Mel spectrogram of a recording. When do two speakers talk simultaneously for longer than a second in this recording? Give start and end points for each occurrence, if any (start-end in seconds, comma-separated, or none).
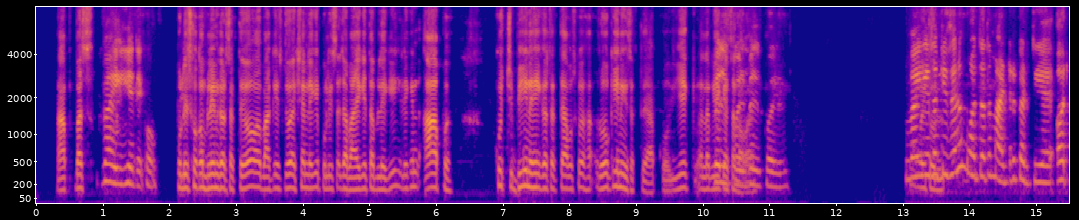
none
